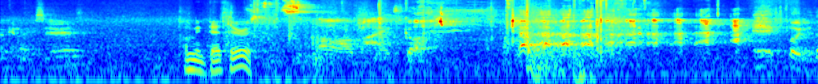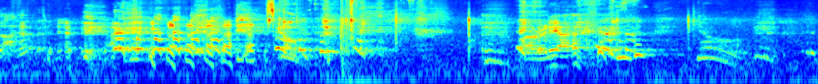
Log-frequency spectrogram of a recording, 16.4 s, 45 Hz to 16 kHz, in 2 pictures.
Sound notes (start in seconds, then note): 5.0 laughing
